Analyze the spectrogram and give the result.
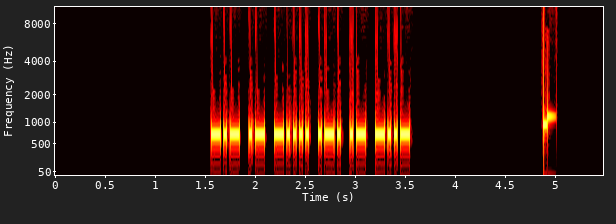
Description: Morse code, heard as a keyed tone, about 36 wpm, 700 Hz. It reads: KA6RAX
